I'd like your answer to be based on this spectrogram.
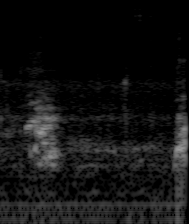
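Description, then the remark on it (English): A dog barks twice, with short, fairly faint bursts separated by a pause of more than a second. The barks seem muffled, with no talking. “we got a dog. Can you close that window”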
